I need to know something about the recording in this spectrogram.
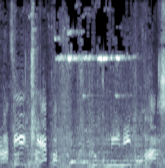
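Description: A woman speaking, with a low rumble of street traffic underneath.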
